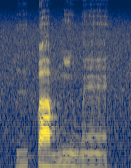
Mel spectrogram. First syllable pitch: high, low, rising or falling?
low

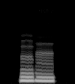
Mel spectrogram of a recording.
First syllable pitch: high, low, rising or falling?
low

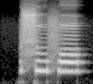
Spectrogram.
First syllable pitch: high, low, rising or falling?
high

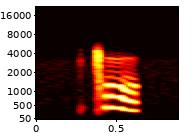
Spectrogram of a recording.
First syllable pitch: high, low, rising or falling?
falling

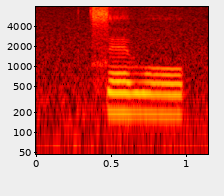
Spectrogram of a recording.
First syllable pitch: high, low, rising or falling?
high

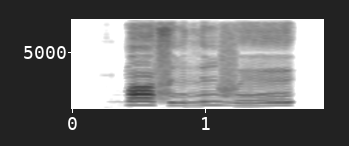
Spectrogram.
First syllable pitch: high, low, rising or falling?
high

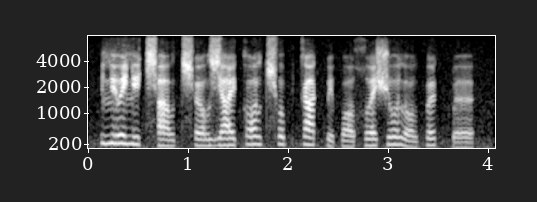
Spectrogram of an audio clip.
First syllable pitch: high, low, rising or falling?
high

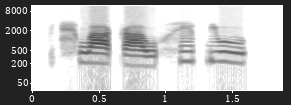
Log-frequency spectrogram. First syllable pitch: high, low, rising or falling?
falling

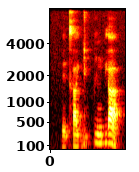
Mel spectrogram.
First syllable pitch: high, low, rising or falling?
low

